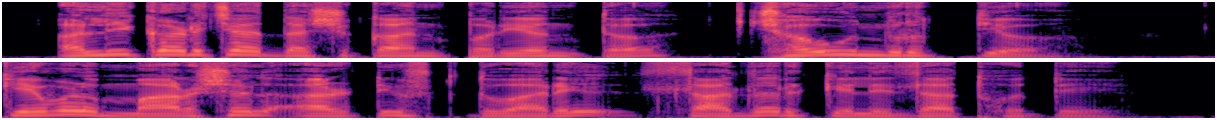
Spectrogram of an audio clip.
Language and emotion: Marathi, neutral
